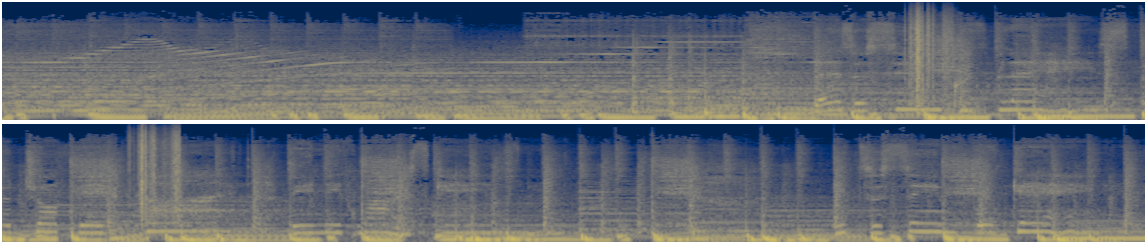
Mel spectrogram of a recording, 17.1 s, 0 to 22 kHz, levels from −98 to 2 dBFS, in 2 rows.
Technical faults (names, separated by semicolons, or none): cable scratch noise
